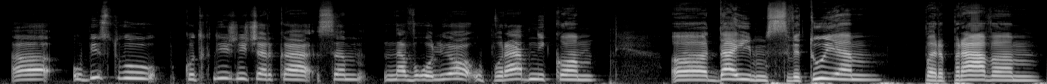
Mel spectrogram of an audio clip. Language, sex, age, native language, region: Slovenian, female, 30-49, Slovenian, Gorenjska region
